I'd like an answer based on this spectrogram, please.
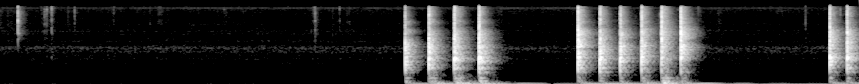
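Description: Three quick bursts of rapid knocking, about seven or eight knocks a second, starting about three seconds in after near silence.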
